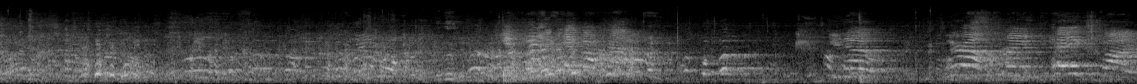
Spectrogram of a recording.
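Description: A group of young men and women shout and call out with animation, heard from a distance.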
